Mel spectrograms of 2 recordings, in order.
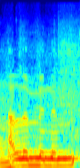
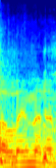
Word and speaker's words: aluminium: And just for the American viewers, oh no, fully aware, in New Zealand we pronounce aluminium, aluminium, not aluminum. We spell it different, it's pronounced aluminium.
